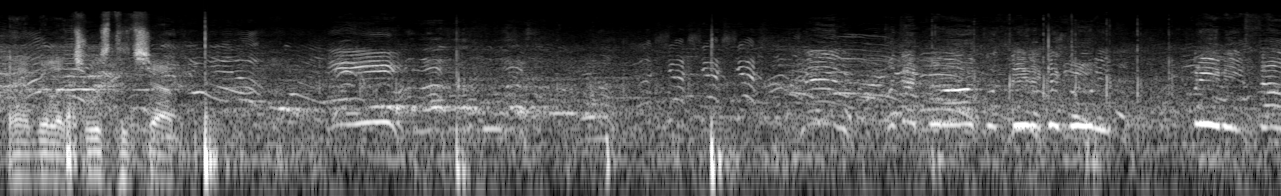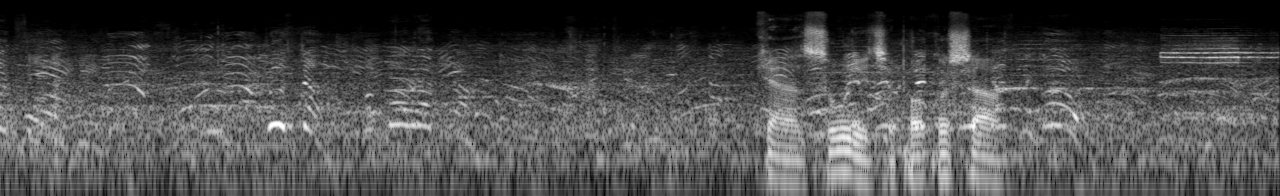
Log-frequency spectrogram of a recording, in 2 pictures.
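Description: Boys shout to each other across an open outdoor pitch.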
